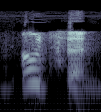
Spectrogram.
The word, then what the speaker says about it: Boutsen: Starting with my next guest, his name is Terry, how do you pronounce it, Boutsen? Boutsen, Terry Boutsen.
